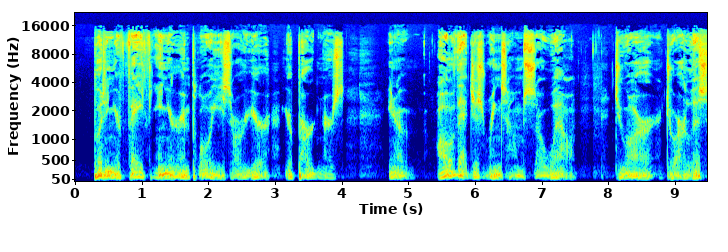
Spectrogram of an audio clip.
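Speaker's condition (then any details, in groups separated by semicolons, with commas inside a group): Throat cancer surgery, voice box tumor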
